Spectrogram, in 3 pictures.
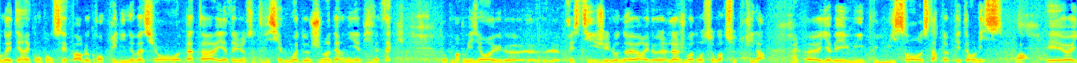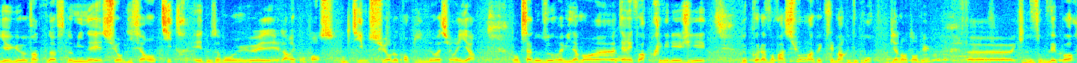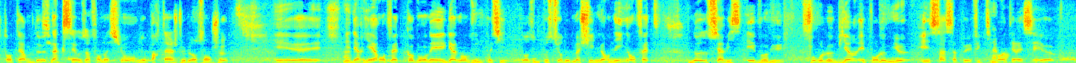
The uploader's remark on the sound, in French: Interview, enregistrée pendant le salon Tech for Retail. Voici la transcription de notre interview, enregistrée pendant le salon Tech for Retail dont nous étions partenaire média.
